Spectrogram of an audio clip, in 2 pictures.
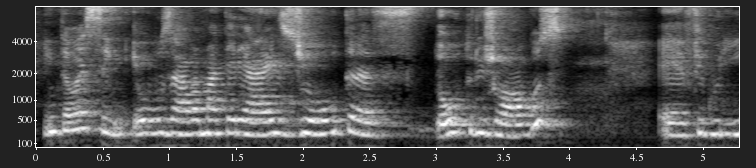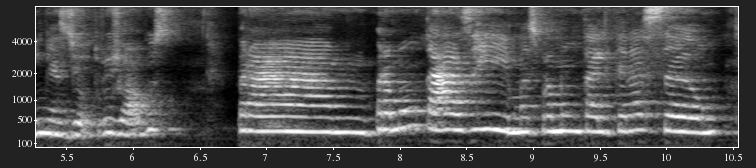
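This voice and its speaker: Woman, Brazilian Portuguese accent, high pitch, patient step-by-step explanation, echoey room. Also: fairly even intonation, measured pace, dark tone. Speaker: literacy educator. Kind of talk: explanatory talk to parents.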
